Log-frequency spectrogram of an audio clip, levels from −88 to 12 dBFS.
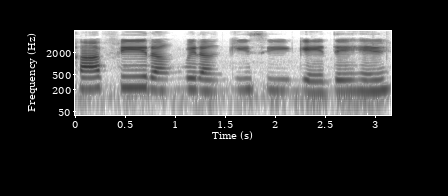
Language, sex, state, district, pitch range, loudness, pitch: Hindi, female, Madhya Pradesh, Bhopal, 185-205 Hz, -15 LUFS, 195 Hz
